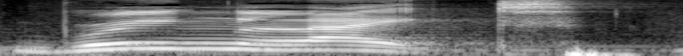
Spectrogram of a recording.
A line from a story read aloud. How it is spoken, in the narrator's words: in his thunderous voice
